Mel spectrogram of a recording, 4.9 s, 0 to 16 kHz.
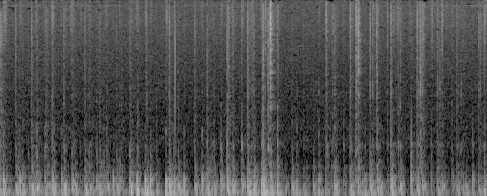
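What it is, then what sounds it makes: Inflated latex balloon. A large, hollow, air-filled green latex balloon is tapped rapidly with the fingertips of both hands. The result is a dense, steady stream of soft, dull low thumps centered around 117 Hz, with almost no high-end content, each tap fading almost instantly.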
